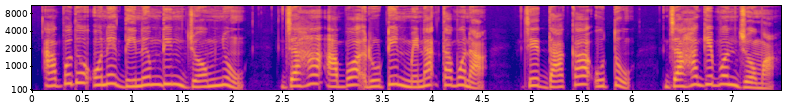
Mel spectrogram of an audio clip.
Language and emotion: Santali, neutral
